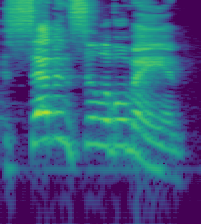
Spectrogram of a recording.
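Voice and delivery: ordinary talk, nothing marked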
